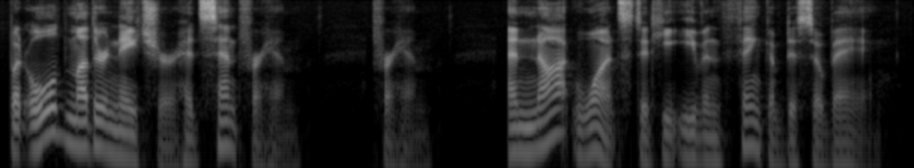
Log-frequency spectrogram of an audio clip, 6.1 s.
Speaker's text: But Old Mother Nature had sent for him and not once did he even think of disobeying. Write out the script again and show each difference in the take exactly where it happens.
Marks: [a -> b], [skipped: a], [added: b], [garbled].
But Old Mother Nature had sent for him [added: for him] and not once did he even think of disobeying.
